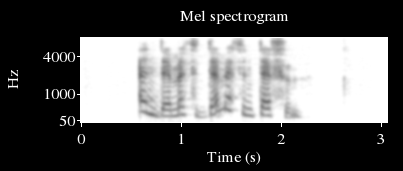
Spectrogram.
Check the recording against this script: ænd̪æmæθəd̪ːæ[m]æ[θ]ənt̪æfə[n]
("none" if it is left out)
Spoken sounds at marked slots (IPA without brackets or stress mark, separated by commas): m, θ, m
